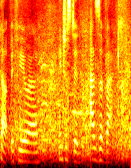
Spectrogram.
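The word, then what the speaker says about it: Azawakh: Azavak spelled with a W.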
